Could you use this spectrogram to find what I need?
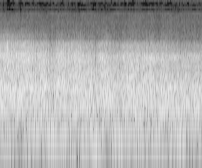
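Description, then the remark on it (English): A loud, sustained roll of thunder on a stormy night rumbles and crackles steadily through the whole stretch, heavy, with no voices over it. “Our tale begins one stormy night”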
